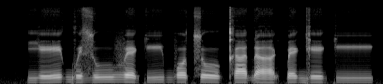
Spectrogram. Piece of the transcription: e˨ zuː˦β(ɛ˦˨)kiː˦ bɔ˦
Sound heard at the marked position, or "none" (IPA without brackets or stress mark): ɛ˦˨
